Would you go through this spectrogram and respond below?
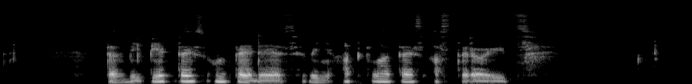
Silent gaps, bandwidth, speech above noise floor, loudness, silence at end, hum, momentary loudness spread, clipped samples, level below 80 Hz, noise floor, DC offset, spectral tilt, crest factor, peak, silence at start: none; 11 kHz; 56 dB; -25 LUFS; 1.5 s; none; 16 LU; under 0.1%; -58 dBFS; -81 dBFS; under 0.1%; -8 dB/octave; 20 dB; -6 dBFS; 1.05 s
